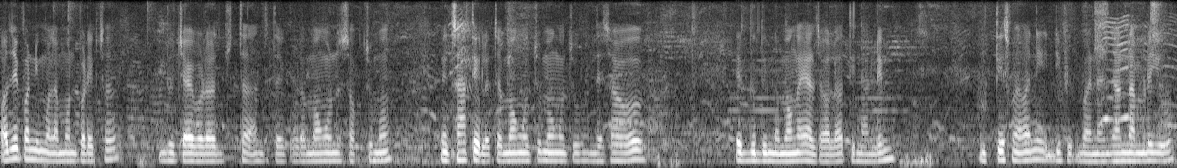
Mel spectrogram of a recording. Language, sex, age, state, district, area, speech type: Nepali, male, 18-30, West Bengal, Kalimpong, rural, spontaneous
